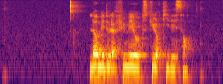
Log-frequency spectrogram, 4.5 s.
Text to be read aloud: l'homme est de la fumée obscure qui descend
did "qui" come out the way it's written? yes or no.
yes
